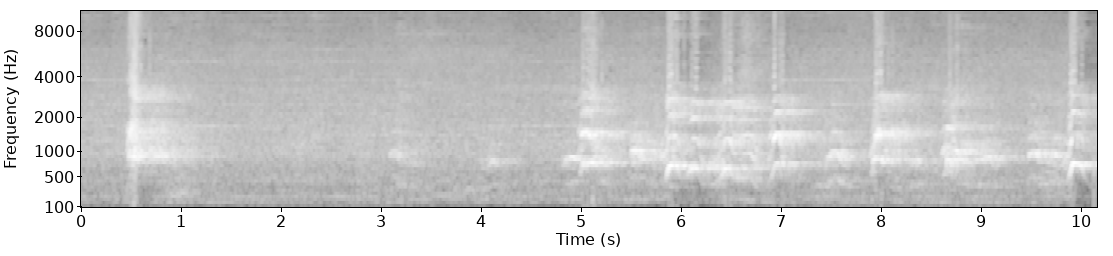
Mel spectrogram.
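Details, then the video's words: Dogs at a dog facility barking in a busy chorus: one sharp bark near the start, then from about five seconds a run of overlapping harmonic barks and yips from several dogs, roughly one a second. "The Barking Lot"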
